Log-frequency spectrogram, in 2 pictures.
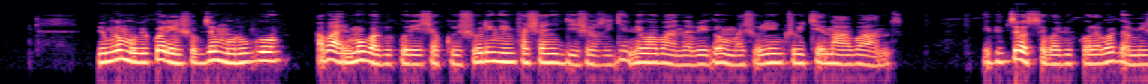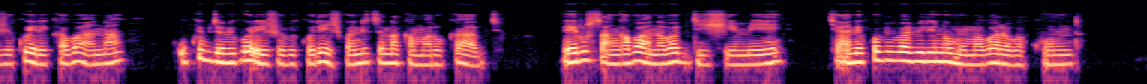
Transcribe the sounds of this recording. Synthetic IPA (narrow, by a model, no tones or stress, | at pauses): βimŋe̞muβiko̞ɾe̞ːʃo̞bjo̞muɾuɡo̞ | a̰βaaɾimoβaβiko̞ɾe̞ːʃakwiːʃuːɾiŋ̥iːɱfaʃaɲiɟiːʃo̞ziɟe̞ne̞waːβaːnaβeːɡamumaʃṵːɾijint͡ʃuce̞naːβaːnzi | iβibjo̞ːse̞βaβiko̞ɾaβaɡamiʒe̞kwe̞ːɾe̞kʰaβaːna | ukwibjo̞βiko̞ɾe̞ːʃo̞βiko̞ɾe̞ʃkwandit͡se̞nakamaɾokaːbjo̞ | βe̞ːɾusa̰ːŋɡaβaːnaβabɟiːʃiːmije̞ | ca̰ːne̞ko̞βiβaβiɾino̞mumaβaɾaβakuːndḁ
